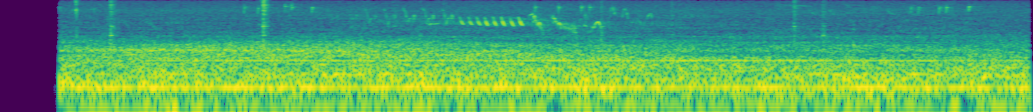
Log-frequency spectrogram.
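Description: Faint outdoor ambience with a steady low hum and distant songbirds: a quick rapid trill that falls away about three to four seconds in, and a few short chirps and ticks later on. The sound begins after a brief moment of dead silence.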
